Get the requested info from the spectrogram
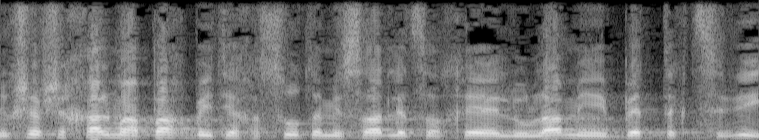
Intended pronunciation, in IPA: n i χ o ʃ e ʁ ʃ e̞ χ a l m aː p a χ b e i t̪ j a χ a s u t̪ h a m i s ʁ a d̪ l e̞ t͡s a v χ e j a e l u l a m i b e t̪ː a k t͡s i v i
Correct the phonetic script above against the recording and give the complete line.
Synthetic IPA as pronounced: n i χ o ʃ e v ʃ e̞ χ a l m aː p a χ b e i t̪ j a χ a s u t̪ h a m i s ʁ a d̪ l e̞ t͡s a ʁ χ e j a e l u l a m i b e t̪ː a k t͡s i v i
